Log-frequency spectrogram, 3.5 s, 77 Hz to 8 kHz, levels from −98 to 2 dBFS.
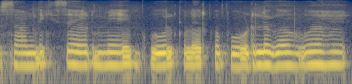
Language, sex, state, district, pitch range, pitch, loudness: Hindi, female, Uttar Pradesh, Lalitpur, 210-225 Hz, 220 Hz, -13 LUFS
